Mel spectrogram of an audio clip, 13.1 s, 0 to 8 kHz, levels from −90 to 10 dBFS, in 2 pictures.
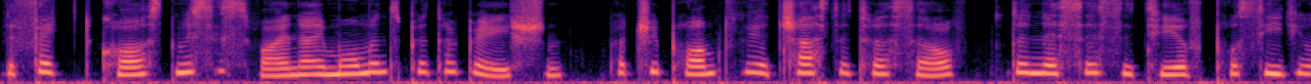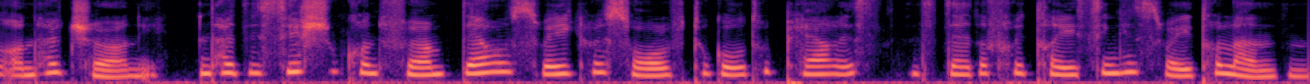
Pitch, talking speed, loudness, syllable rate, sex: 255 Hz, 180 wpm, -18 LUFS, 5.4 syllables/s, female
